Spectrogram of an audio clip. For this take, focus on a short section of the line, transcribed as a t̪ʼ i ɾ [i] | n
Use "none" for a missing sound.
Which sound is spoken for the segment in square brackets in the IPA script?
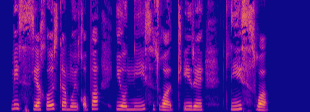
ɛ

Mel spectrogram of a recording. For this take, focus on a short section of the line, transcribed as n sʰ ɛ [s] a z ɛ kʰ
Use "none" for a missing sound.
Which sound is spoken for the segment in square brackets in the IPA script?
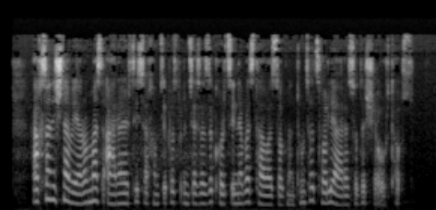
s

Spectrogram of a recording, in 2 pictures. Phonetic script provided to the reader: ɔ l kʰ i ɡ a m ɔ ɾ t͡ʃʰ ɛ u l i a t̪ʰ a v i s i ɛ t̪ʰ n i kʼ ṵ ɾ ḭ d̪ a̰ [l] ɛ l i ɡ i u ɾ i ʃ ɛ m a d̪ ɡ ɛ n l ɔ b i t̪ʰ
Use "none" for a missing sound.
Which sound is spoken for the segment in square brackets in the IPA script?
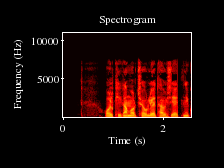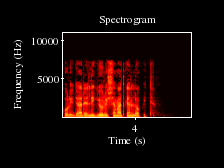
ɾ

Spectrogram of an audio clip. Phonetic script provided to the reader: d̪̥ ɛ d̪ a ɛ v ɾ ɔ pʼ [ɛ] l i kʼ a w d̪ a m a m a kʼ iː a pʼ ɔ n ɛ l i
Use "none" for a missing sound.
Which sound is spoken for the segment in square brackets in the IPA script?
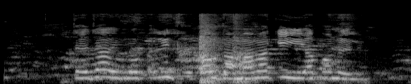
ɛ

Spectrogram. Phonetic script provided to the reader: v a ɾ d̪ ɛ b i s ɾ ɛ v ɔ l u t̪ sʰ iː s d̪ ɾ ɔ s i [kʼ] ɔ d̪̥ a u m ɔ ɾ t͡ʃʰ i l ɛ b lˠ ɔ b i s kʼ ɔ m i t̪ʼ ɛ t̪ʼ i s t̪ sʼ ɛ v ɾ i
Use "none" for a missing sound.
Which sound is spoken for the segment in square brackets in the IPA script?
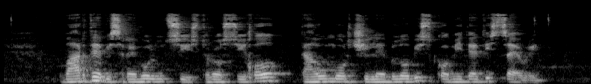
qʼ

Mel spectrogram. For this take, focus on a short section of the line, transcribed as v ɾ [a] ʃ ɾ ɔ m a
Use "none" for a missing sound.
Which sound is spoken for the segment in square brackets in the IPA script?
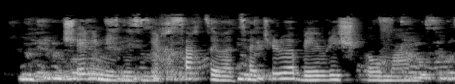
i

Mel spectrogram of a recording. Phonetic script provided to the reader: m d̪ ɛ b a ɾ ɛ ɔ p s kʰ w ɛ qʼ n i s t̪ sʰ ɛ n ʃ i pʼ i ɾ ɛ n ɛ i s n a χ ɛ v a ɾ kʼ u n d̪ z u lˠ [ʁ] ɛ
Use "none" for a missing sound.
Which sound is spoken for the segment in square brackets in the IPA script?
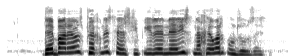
z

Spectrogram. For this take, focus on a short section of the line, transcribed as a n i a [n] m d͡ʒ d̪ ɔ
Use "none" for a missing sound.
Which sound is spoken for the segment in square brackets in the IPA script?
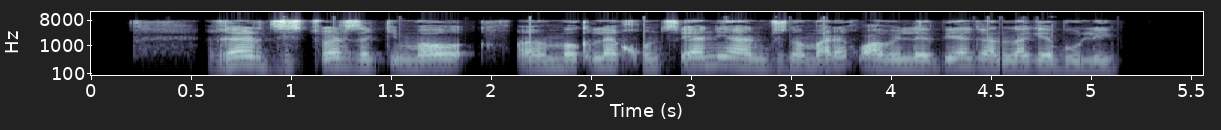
n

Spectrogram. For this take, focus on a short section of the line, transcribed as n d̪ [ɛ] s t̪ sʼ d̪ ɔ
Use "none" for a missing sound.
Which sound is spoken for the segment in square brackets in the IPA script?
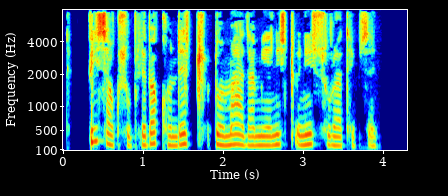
ɛ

